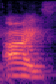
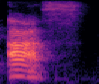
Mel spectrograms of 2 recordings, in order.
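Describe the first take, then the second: First: The vowel glides, like a standard 'eye' sound. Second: The vowel is flattened into a Southern drawl. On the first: "They don't say ice" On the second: "they say us"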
